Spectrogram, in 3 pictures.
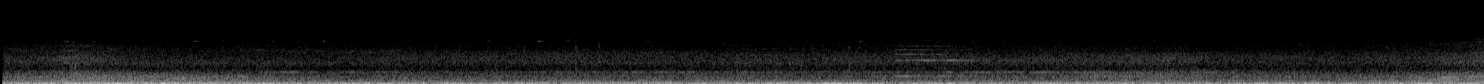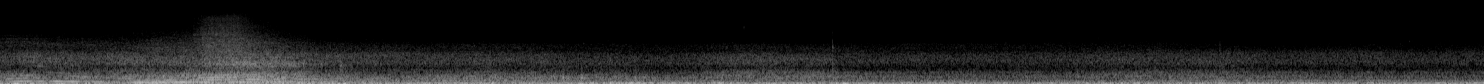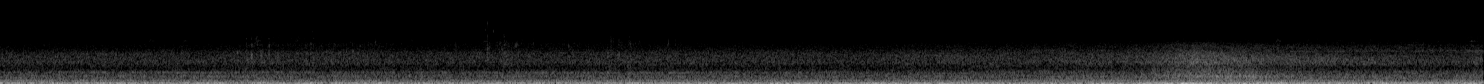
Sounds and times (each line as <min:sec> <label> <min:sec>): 0:00.0 cars 0:44.5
